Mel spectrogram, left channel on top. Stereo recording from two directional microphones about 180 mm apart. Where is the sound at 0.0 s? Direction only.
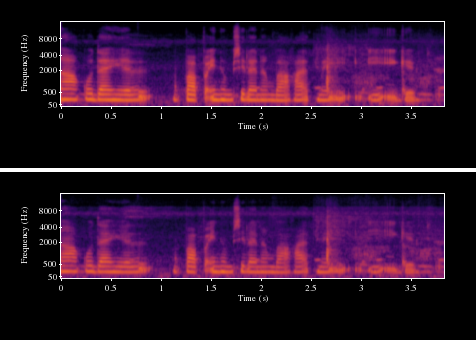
10° left (ahead or behind).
